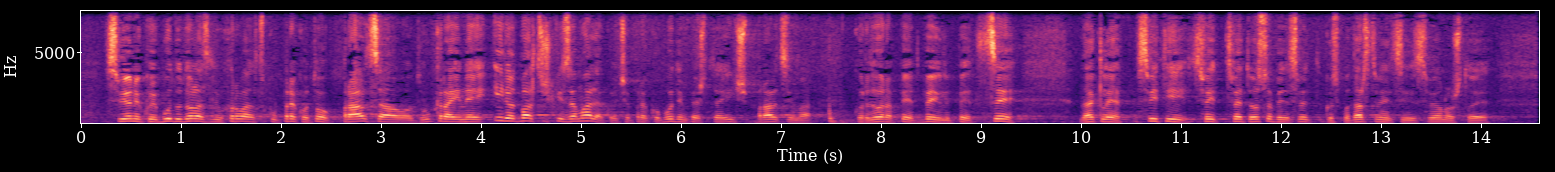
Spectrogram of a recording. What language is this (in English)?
Croatian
